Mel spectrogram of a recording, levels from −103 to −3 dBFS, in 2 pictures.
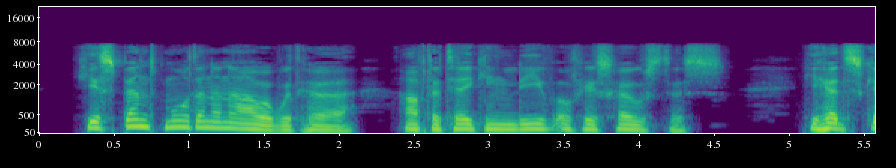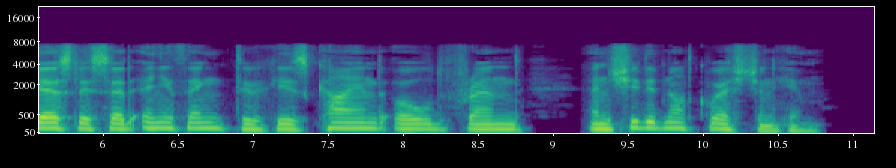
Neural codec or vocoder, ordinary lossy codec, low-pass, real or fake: none; AAC, 48 kbps; 7.2 kHz; real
